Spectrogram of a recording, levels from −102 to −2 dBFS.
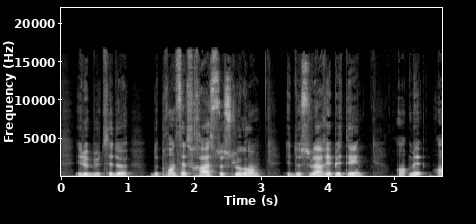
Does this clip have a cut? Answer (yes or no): no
